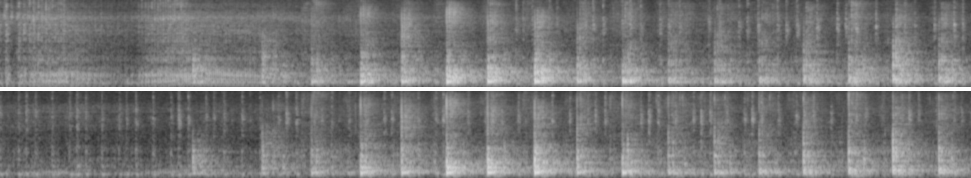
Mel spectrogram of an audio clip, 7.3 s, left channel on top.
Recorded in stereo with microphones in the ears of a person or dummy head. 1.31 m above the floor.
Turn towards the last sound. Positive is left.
turn(degrees=-70)  # may be behind; listen again after turning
